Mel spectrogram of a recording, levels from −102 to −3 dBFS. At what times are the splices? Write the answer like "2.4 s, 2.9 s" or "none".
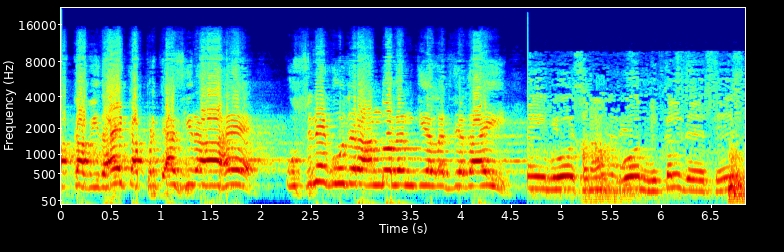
4.6 s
